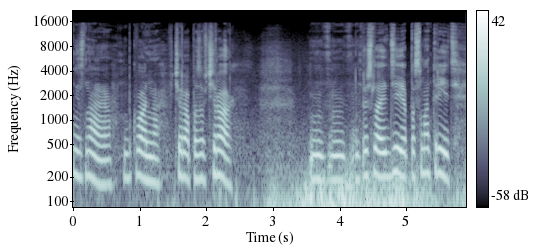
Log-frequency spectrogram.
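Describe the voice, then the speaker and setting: Fairly slow speech from a woman, with noticeable noise in the background. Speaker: vlogger. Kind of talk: casual vlog commentary. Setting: outdoors at the beach.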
